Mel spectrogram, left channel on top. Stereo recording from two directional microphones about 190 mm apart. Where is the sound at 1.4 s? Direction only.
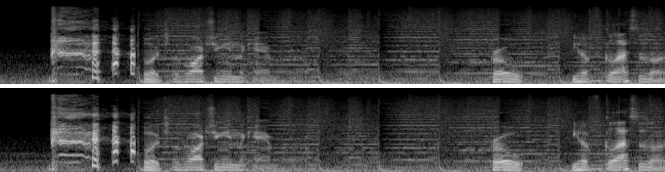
20° right (ahead or behind).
